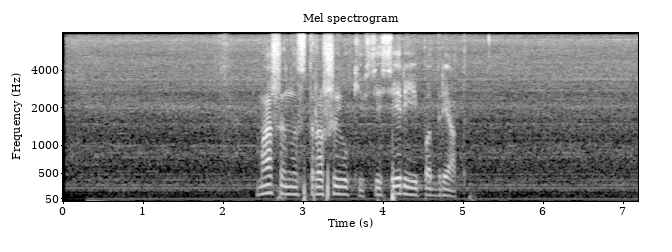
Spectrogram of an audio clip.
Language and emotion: Russian, neutral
